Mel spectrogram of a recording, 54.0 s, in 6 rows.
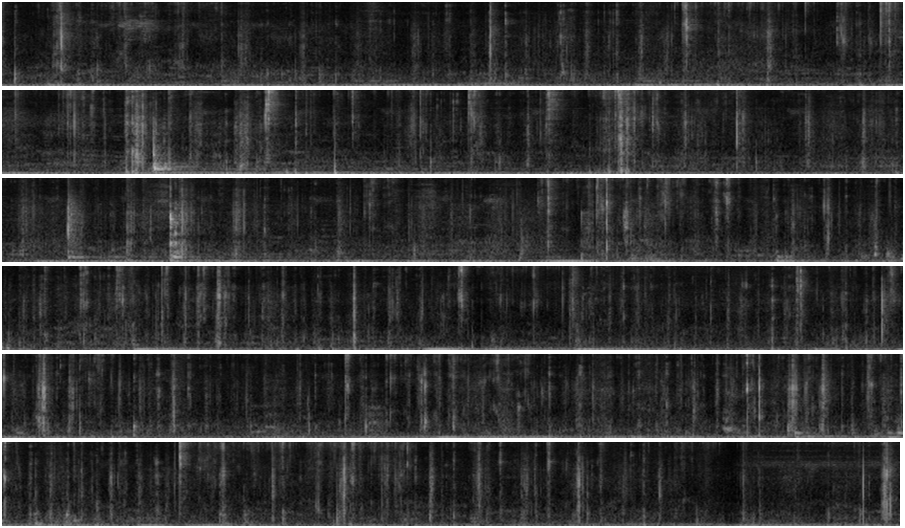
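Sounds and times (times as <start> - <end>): chewing crunchy fried food: 0.0 - 54.0.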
